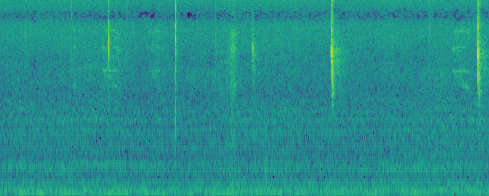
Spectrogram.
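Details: A colony of honey bees under inspection in a hive box, late afternoon, the queen laying well; a continuous low buzzing drone runs throughout, broken by sharp clicks and taps from frames being handled.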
